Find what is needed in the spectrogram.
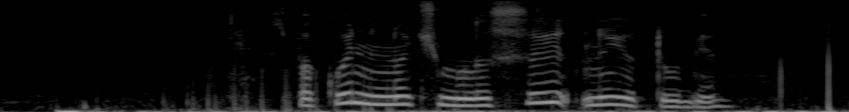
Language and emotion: Russian, neutral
